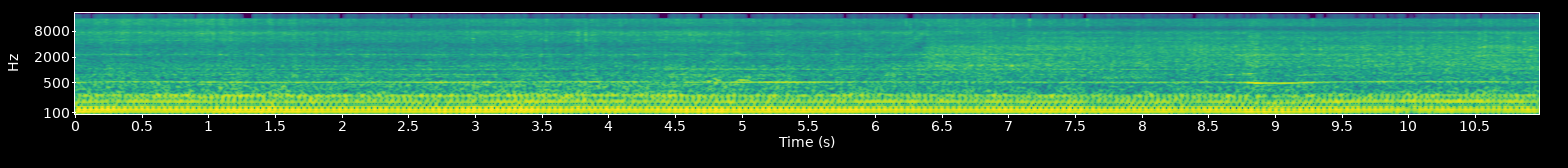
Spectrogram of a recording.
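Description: A 2016 John Deere X570 lawn tractor engine runs steadily while still a little cold, a loud, constant low drone with a whining hum riding on top, unbroken for the whole stretch.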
